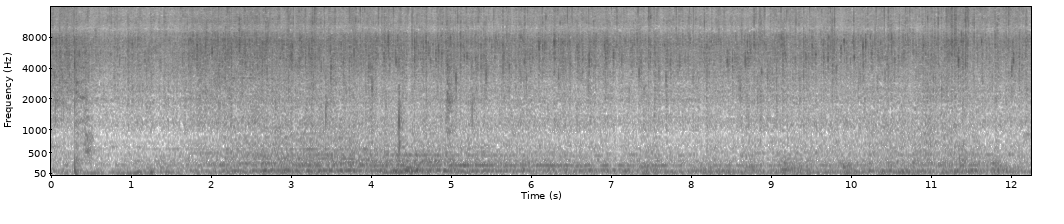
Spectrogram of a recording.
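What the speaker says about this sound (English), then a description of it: "I've added one by one and making it fry well so that it won't give raw taste" Masala Maggi ingredients fry steadily in a pan, a dense, continuous sizzle and crackle with faint stirring scrapes, close and even in loudness throughout, with no talking.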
